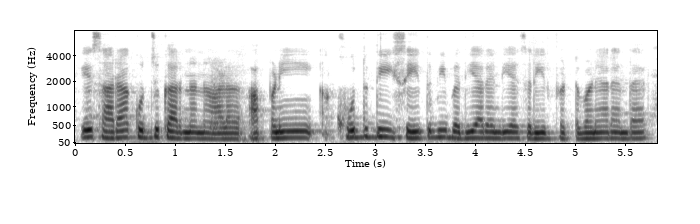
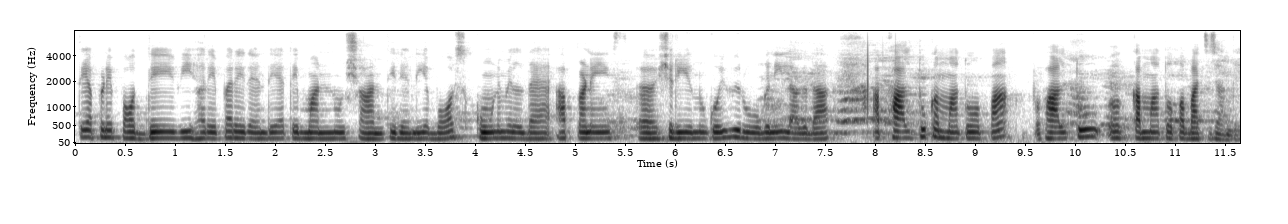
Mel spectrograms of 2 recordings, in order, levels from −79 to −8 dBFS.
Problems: background conversations at intervals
